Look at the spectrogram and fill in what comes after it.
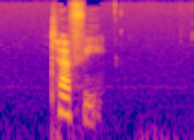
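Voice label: "toughie", US English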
